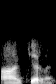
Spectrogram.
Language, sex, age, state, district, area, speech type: Tamil, male, 18-30, Tamil Nadu, Thoothukudi, rural, conversation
